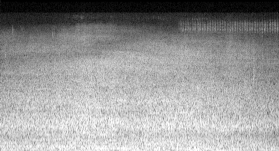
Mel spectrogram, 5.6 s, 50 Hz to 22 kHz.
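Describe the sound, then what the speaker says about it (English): An Air Europe Boeing 737 taxiing at Amsterdam Schiphol airport, a faint, steady broadband jet engine rumble and hiss heard from a distance, continuous throughout with no voices. "I see Air Europe taxiing"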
